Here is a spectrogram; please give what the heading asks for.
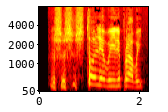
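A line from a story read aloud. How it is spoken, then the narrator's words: Terrified babbling. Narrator (Russian): В ужасе пролепетал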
